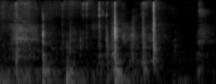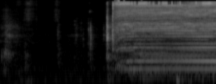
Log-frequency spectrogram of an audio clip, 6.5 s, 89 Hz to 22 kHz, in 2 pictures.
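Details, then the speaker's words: Newly installed Aces EFI Kill Shot electric fuel pump on a C50 build, key-on prime after fixing a leaking fitting: scattered clicks, then a soft steady hum; pump runs quietly and normally. "that is a pretty quiet fuel pump I think we're dry now so I think we're good"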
